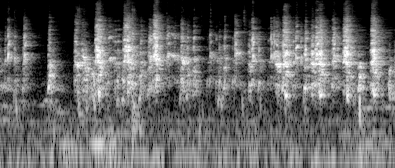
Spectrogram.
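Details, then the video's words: Last year's hybrid chukar partridge chicks, sold for fighting and hunting, call in quick, scratchy bursts of bright chuckling notes, around three per second, in pulsing runs. "Кабки гибрид"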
